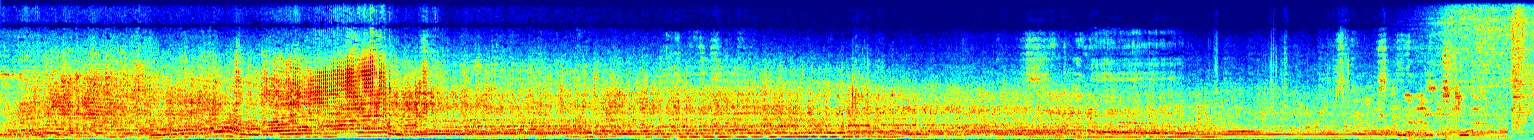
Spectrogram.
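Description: Two cars launching side by side off a drag strip start line. Their engines rev up and drop back through several gear changes in the first few seconds, then hold a steadier note as the cars run down the track.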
